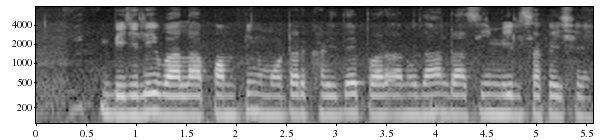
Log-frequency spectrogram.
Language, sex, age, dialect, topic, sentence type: Maithili, male, 18-24, Bajjika, agriculture, question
